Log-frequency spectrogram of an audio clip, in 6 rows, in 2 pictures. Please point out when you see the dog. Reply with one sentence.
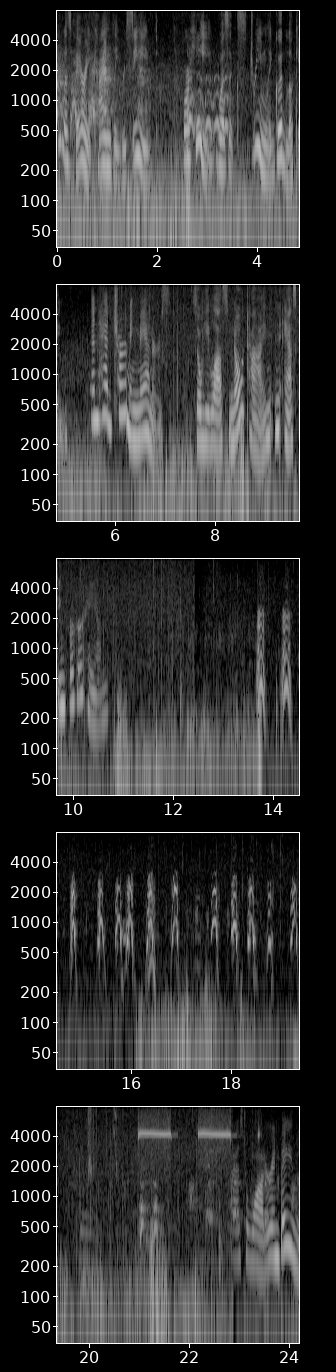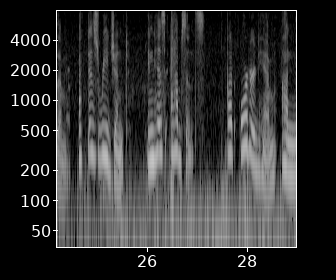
You can hear the dog from 0.0 to 3.5 s and from 13.7 to 24.5 s.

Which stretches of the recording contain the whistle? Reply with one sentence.
The whistle can be heard from 20.9 to 23.4 s.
